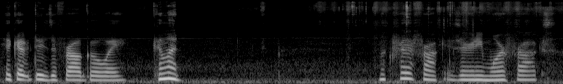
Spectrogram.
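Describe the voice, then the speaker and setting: A woman's voice: mid-range voice, steady tone, normal speed, darkish tone, a little hiss or hum. A woman filming her dog outdoors at night on her phone, talking casually, squealing, laughing and scolding as she goes. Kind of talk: casual home video chat. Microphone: handheld phone.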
